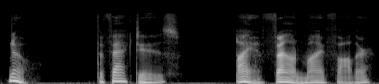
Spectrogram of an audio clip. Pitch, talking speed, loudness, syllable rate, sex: 95 Hz, 140 wpm, -22 LUFS, 3.9 syllables/s, male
